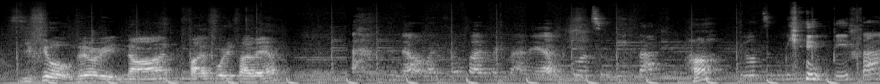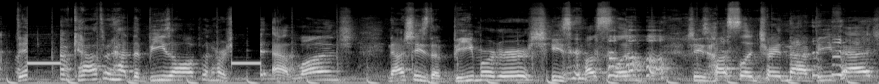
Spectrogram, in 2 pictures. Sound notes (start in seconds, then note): 9.0 beep; 11.1 beep; 14.4 laughs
